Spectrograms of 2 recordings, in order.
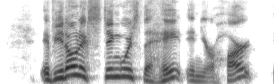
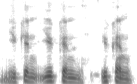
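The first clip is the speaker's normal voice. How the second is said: muttered; 7 semitones lower, 11 dB quieter than usual. Real, not acted. Mutters a catchphrase quietly.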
